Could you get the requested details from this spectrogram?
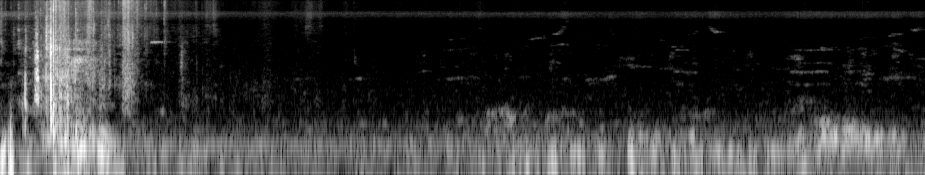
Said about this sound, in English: But those gray tail grackles, I'm telling you, man, they do it on purpose. They make noise on purpose.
